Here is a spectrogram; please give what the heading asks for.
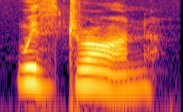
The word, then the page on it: withdrawn: American English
